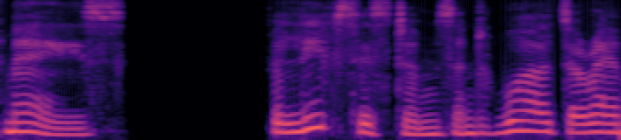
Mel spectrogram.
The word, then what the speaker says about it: ME: We will examine this story once and for all because it is the backbone of all belief systems, which we will call MEs, pronounced maze.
